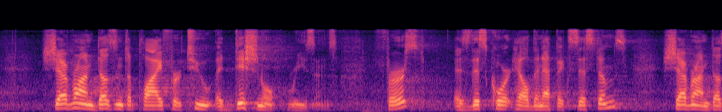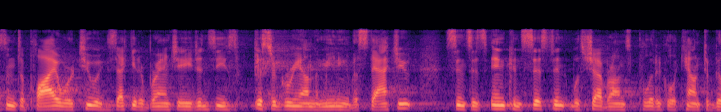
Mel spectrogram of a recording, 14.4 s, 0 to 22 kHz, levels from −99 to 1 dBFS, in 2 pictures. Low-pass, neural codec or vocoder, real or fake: 7.2 kHz; none; real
